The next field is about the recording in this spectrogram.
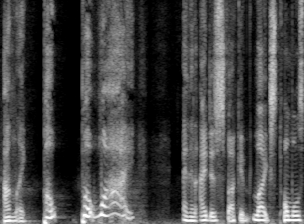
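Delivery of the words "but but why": high, drawn-out squeak of disbelief; hurt, bewildered plea. Retold or imitated. Kid asking his friend why, hurt high-pitched plea. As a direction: plead it slowly, voice pitched way up.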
